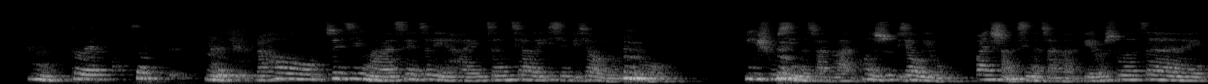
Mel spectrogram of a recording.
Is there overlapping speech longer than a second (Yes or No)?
No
